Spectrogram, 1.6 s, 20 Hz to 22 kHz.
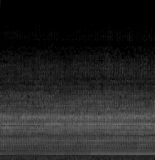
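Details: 2006 Nordic Air heat pump, outdoor unit: a steady electrical buzz while the fan does not turn, with warm air still blowing indoors. After the noise stops, the fan starts normally about 30 s later. Cause unclear.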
